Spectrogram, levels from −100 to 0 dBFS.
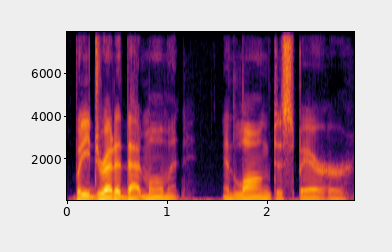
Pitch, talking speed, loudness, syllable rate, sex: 100 Hz, 210 wpm, -19 LUFS, 5.9 syllables/s, male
